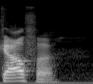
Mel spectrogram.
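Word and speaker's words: Scialfa: Yeah, I think it's just Scalfa. Scalfa, she. – Because I ju- I looked it up, and uh, that was the pronunciation. I think the I is just a just to throw you off.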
